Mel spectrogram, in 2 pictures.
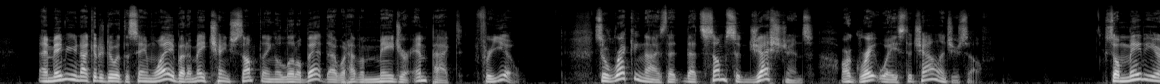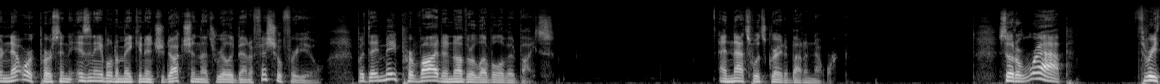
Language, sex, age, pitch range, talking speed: English, male, 40-59, 105-150 Hz, 190 wpm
